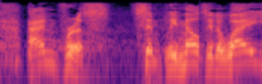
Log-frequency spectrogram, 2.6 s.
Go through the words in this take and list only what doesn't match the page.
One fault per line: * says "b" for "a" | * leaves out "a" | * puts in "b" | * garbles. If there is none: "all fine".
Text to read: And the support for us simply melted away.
* leaves out "the support"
